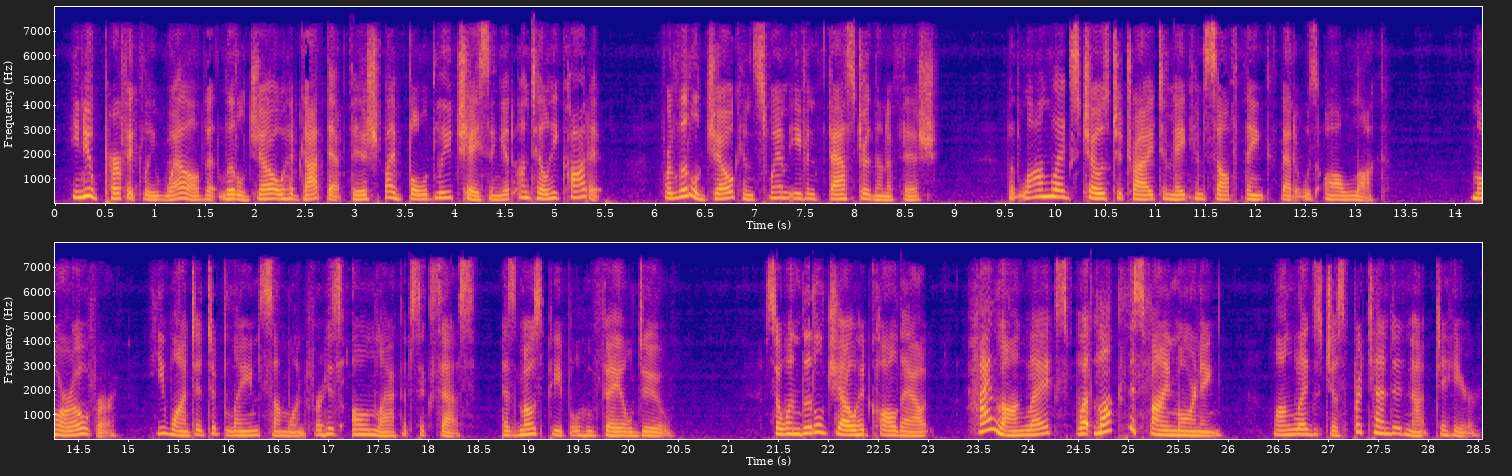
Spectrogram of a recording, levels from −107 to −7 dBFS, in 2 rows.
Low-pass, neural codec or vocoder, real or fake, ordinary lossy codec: 7.2 kHz; codec, 24 kHz, 6 kbps, HILCodec; fake; AAC, 48 kbps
